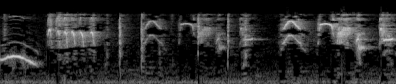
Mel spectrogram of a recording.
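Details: White-rumped shama of the Medan type singing a fast, varied song: a low slurred whistle opens, then high buzzy chatter, sharp rising and falling whistles and quick trills crowd together without pause.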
